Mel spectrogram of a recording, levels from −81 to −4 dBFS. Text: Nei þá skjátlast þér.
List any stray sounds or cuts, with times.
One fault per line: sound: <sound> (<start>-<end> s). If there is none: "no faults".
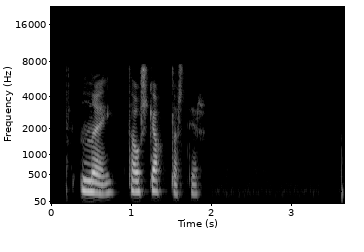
no faults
